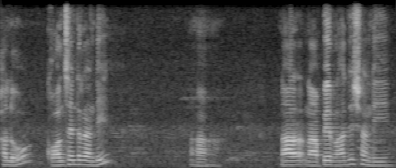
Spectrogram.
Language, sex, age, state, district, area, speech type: Telugu, male, 45-60, Telangana, Ranga Reddy, urban, spontaneous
